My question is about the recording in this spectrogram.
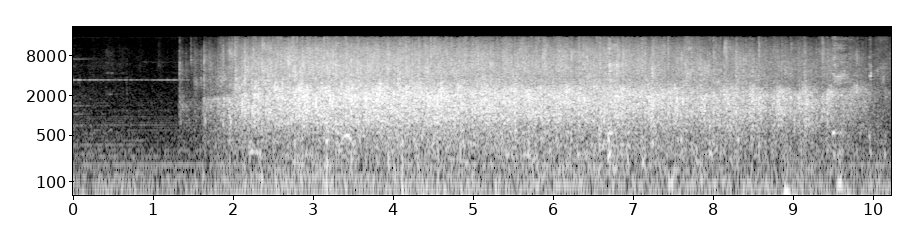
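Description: Congregation applauding at the end of a musical number: the applause starts about a second and a half in, swells quickly, and tapers off near the end.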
